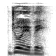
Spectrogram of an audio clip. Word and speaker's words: llueve: Llueve. That means it's raining. The double L makes the ya sound, just like in the word for key.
